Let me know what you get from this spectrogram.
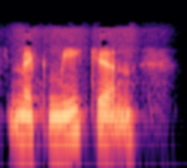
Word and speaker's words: McMeekin: My last name is pronounced McMeekin.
